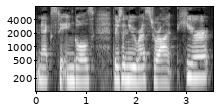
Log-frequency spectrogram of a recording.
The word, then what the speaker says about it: Ingles: shopping Isles so it's not um it is pronounced Engles a lot of people get that confused but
